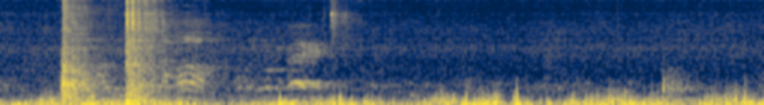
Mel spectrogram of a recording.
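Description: Two sharp hits of a padel ball, a little under a second apart, about a second in, as the rally ends. A few faint voices follow over a steady low rumble.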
